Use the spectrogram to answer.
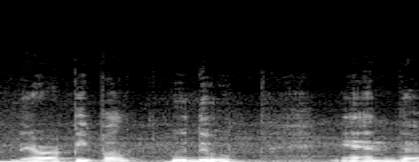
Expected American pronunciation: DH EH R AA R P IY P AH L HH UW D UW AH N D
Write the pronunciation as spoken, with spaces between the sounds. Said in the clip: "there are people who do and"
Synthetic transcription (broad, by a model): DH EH R AA R P IY P AH L HH UW D UW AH N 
